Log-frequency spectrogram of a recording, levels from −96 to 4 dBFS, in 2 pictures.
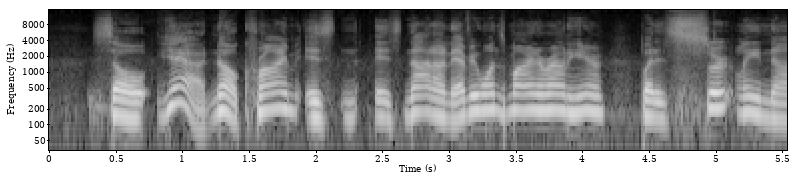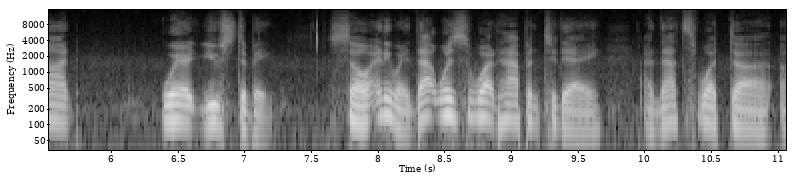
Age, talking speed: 50-69, 180 wpm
